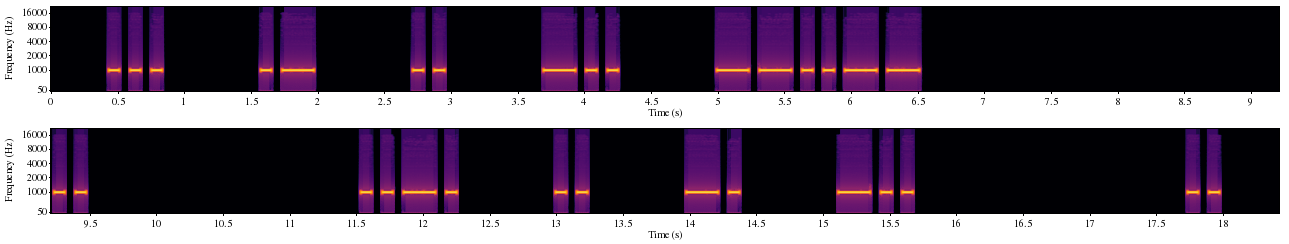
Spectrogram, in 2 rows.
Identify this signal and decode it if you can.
Morse code, heard as a keyed tone, about 15 wpm, spaced as for 8 wpm, 1000 Hz. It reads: SAID, I FIND I
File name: qotdfiles / 8wpm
